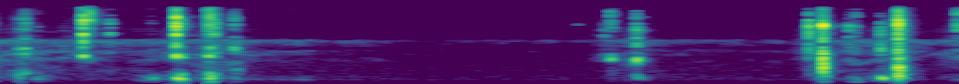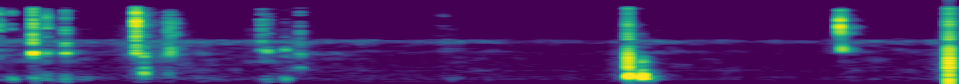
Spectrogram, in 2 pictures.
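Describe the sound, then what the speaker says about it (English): Computer mouse clicks, sharp quiet taps in quick pairs and short clusters with pauses between, close and alone against a silent background. "I'm just double clicking on these to basically open them up"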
